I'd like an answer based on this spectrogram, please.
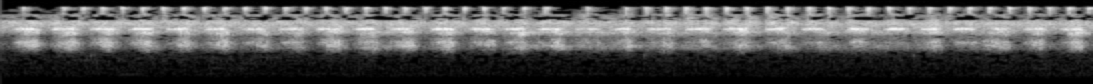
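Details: A summer chorus of cicadas, loud and piercing, its high buzz rising and falling in even throbs close to three per second.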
